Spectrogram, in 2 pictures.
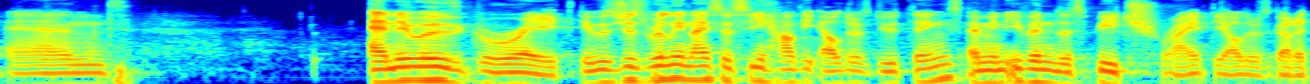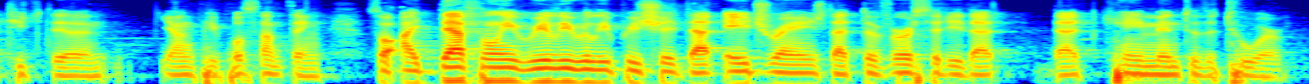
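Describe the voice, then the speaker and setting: Deep-voiced man, chatty and enthusiastic. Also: fairly quick, a bit bright. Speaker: tour member giving a report on stage. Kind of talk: casual on-stage talk to a live audience. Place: large hall at a festival, on stage.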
